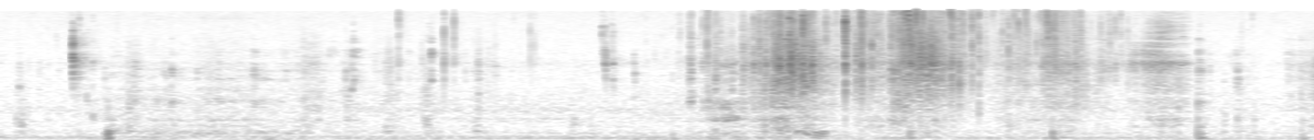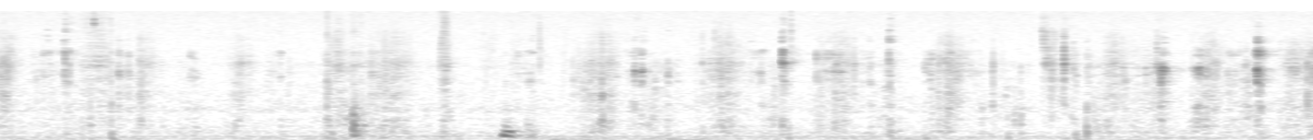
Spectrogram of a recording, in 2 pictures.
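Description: Close-up mouth sounds of chewing a lettuce-wrapped fried Vietnamese egg roll: steady small crunches and wet chewing clicks, with a louder, denser crunching stretch from about three and a half to six seconds in.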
